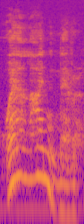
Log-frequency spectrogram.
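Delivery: amazed. Acted. Percy amazed by secret passage.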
